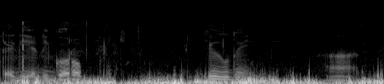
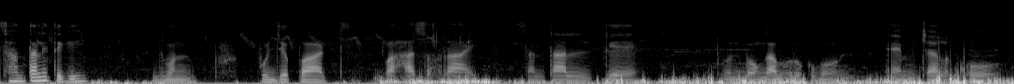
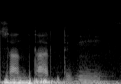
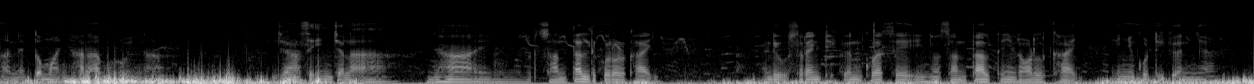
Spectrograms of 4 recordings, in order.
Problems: constant background noise, low volume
